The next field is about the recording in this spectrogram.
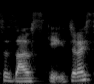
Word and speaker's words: Czezowski: But over here to my side is Dr. Caitlin Sazowski.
